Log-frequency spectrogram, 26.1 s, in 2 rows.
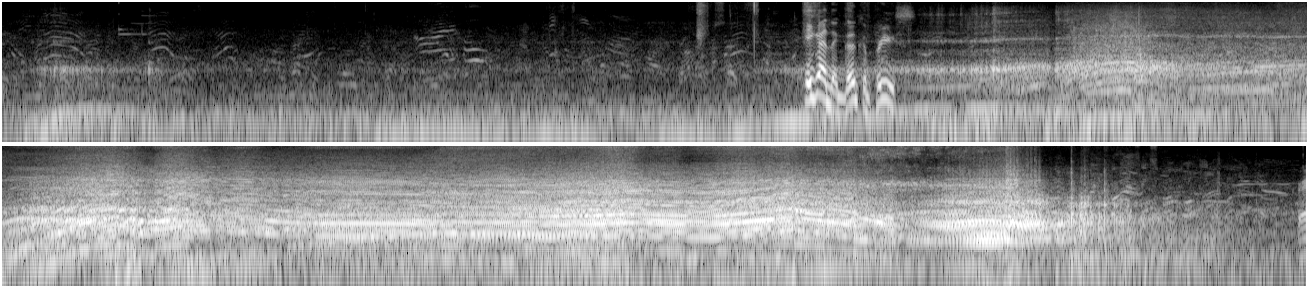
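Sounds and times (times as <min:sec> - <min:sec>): drag car engine accelerating: 0:07.7 - 0:25.3.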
